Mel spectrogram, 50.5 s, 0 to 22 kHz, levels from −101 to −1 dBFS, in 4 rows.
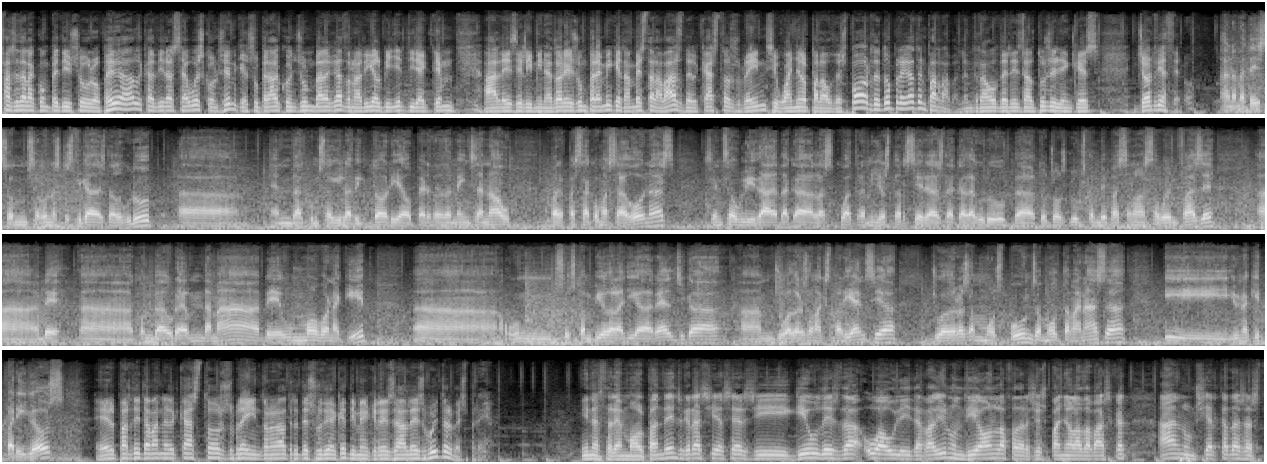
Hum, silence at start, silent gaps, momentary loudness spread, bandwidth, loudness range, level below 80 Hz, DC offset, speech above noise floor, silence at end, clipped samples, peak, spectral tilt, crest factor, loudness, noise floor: none; 0 s; none; 6 LU; 15.5 kHz; 2 LU; -42 dBFS; under 0.1%; 23 dB; 0 s; under 0.1%; -6 dBFS; -5 dB/octave; 14 dB; -20 LUFS; -43 dBFS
